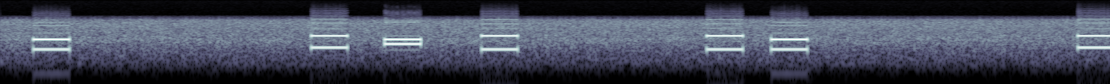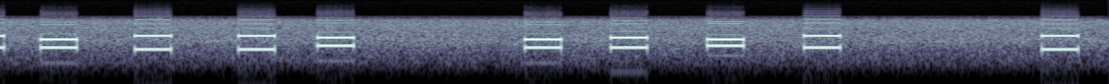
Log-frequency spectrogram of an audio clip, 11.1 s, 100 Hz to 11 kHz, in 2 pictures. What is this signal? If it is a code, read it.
DTMF, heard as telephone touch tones, dialled by hand, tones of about 180 ms. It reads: 1 6*3 31 64338 4576 3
